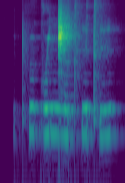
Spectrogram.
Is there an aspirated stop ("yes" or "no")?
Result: yes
